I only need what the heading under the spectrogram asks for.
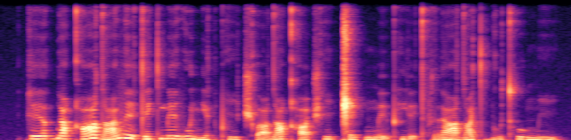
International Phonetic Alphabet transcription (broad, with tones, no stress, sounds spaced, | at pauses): k e˦˥ ɐ̯ ɡ͡b ɘ˥˩ qʰ ɔ˧˥˧ dˤ ɛ˩˥ v e˥˩ t e˥˧ tʲ m e˥˧ v u˥˩ nʲ a˩˥ k pʰ i˨ t͡ʃʰ o̰˧˥˧ dˤ i˧˥˧ qʰ ɔ̰˥˩ t͡ʃʰ i˦˥ ʔ ǁ e˧˥˧ k ŋ͡m ḛ˥˧ pʰ j ḛ˥˩ t f r a˧˥˧ dˤ a˥˩ tʲ ɡ͡b u˩˥ tʰ u˥˧ ŋ͡m i˥˩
